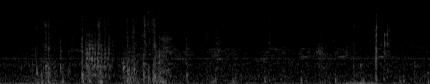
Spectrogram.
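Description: Horse hooves clip-clopping in The Last of Us video game, with a few soft whinnies, a steady trotting rhythm at moderate distance, faintly mixed with a low voice.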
